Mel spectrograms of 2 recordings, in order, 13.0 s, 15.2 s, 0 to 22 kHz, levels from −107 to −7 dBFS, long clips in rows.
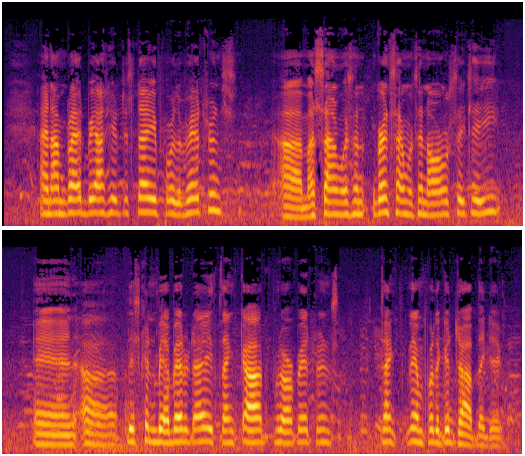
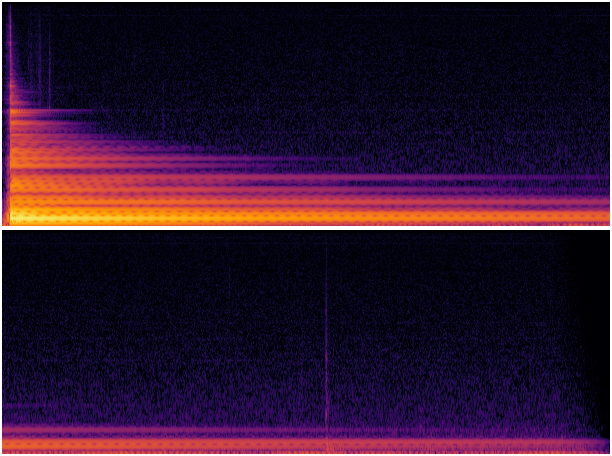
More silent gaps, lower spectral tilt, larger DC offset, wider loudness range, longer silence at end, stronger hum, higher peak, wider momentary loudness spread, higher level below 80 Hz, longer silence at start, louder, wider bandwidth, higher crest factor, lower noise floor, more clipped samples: neither; second, -5.5 dB/octave vs -10.5 dB/octave; neither; second, 4 LU vs 26 LU; second, 0 s vs 5.55 s; neither; first, -2 dBFS vs -8 dBFS; second, 13 LU vs 27 LU; second, -52 dBFS vs -38 dBFS; first, 0.2 s vs 0 s; about the same, -22 LUFS vs -24 LUFS; first, 13.5 kHz vs 3.8 kHz; about the same, 20 dB vs 20 dB; second, -43 dBFS vs -61 dBFS; neither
